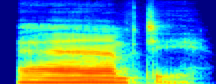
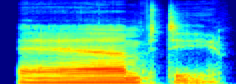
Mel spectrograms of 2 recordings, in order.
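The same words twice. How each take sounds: First: The word starts lightly, with an easy flow. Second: The same.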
